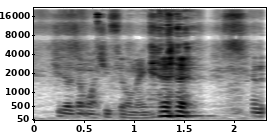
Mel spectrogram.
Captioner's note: laugh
